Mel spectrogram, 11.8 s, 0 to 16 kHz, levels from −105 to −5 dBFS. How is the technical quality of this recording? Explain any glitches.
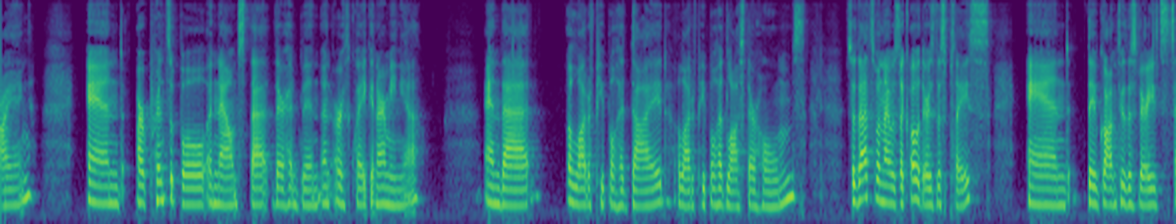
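Poor: the whole recording plays back too fast. Throughout, a wrong sample rate makes speech run about 1.45 times faster and roughly 6.5 semitones higher, fitting 22 kHz audio played at 32 kHz. Speed and pitch shift together, unlike a pitch-shift fault.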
